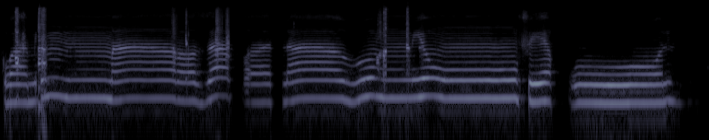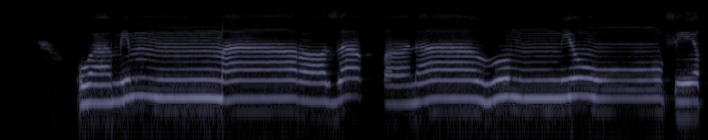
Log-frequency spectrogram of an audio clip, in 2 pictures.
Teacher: Nah, kalau ini dibaca samar, ikhfa. Huruf nunnya kita baca di tempat keluarnya huruf fa.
